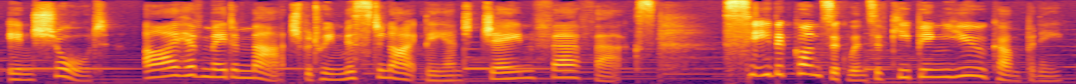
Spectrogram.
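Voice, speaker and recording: Woman playing a genteel, gently persistent married lady. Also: a little high, big pitch swings, faint music behind. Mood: sly, confiding. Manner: reasoning, measured formal period phrasing.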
